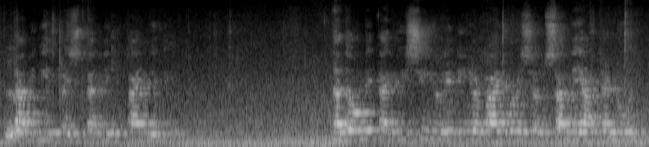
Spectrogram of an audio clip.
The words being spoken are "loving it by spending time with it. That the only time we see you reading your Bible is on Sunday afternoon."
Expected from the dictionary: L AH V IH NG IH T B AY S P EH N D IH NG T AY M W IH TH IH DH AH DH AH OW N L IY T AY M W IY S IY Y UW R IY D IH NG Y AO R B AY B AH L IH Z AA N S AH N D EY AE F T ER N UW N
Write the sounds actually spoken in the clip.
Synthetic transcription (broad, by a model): L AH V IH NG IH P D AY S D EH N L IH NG T AY M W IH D IH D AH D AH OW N IY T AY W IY S IY Y UW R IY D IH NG Y AO R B AY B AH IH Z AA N S AH N D EY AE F T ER N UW N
